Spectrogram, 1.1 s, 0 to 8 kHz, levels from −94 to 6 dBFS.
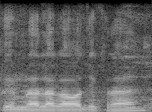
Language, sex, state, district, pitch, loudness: Hindi, male, Chhattisgarh, Sarguja, 105 Hz, -16 LUFS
